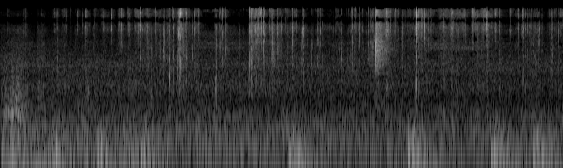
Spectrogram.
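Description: Clear plastic toy packaging being handled: blister trays and a bagged instruction sheet crinkling, with scattered light clicks and taps. One sharp click about five and a half seconds in is the loudest.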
